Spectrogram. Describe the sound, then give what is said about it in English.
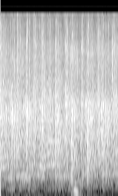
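A church audience claps their hands together, producing steady, dense applause that runs unbroken and fairly loud from start to finish. “would you clap your hands to the Lord right now?”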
